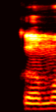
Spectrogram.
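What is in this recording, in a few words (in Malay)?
"kemul", Malay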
